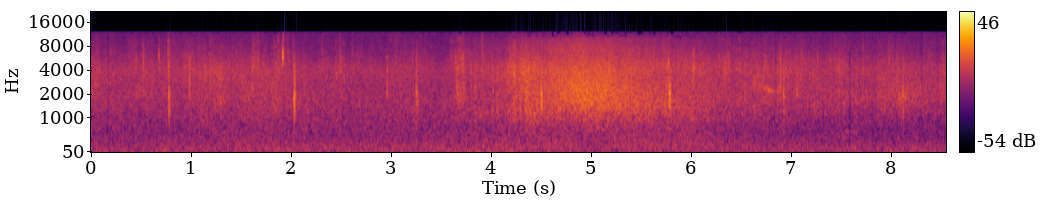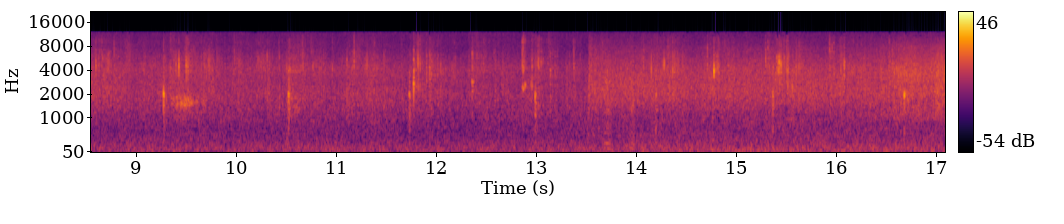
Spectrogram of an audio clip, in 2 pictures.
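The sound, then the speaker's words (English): Steady rain pours down amid gusting wind from a storm, a dense, continuous hiss with scattered sharp patters and a brief louder swell of spray around five seconds, no voices present. “There's very bad weather the last few days. The storm must be in the neighborhood.”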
